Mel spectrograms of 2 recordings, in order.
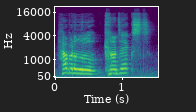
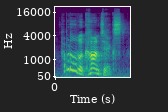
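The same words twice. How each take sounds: First: The word context is said haltingly, tripping over it. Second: The word context is said smoothly, without hesitation.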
